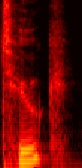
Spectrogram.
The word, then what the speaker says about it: toque: Is that how it's spelled? T O Qu U E tooki. It's okay. Pronounced toque.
